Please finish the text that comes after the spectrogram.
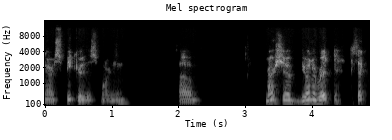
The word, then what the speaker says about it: Marcia Bjornerud: uh just by introducing our speaker this morning um marcia bjornerid is that correct pronunciation good she is professor of geology and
